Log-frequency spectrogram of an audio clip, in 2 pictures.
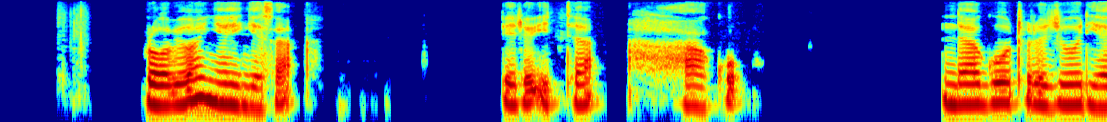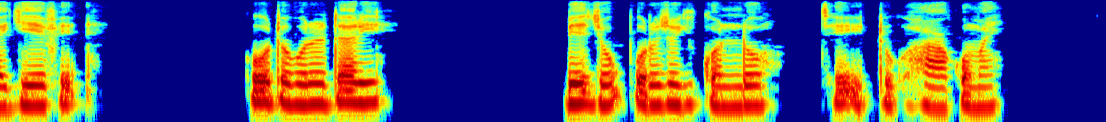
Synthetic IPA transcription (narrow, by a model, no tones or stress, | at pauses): ɾɔɓɛɔnɲaɾiŋɡɛsa̰ | ɓɛɗɔʔitʰːa | haːkɔ | ndaɡɔtʰɔɗɔd͡ʒoːdihaɡɛːfɛ̰ | kɔtɔbɔɗɔdaɾi | bɛd͡ʒɔɓːɔɗɔd͡ʒoɡikɔnːdɔ | tʰɛ̰ʔitːuɡɔhaːkɔmaj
